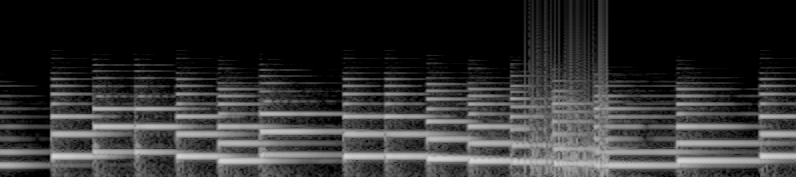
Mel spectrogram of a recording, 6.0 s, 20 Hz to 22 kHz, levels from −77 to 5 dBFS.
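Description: From 3.95 to 4.57 s, processor overload crackle: the processor repeatedly failed to fill its buffers, which fits buffers of a few milliseconds each, leaving dozens of short silent gaps. It sounds like gritty tearing; the waveform shows rapid dropouts to near silence, the spectrogram dense vertical broadband streaks.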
